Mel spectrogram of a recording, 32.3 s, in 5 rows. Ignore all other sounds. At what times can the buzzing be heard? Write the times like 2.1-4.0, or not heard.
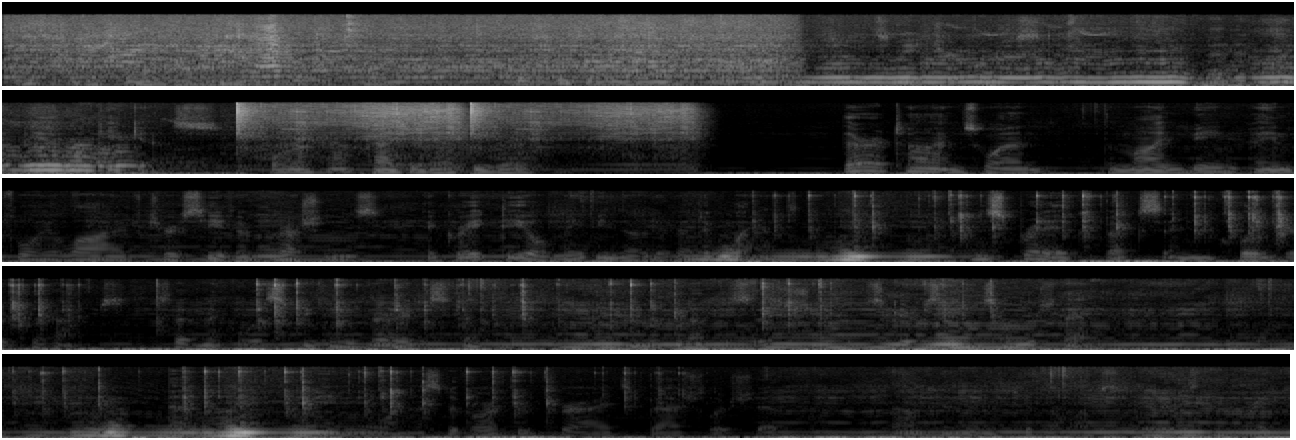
0.0-32.2.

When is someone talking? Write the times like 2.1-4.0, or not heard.
0.1-9.3, 10.7-16.9, 17.8-24.9, 26.6-32.2.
